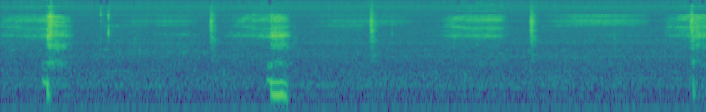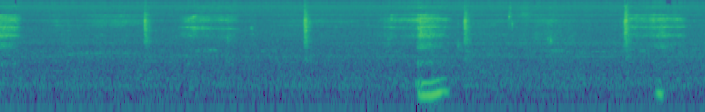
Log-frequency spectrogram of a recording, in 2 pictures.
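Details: Corgi fast asleep under a cover: soft, low snorting snores at irregular intervals, about five in eighteen seconds, over quiet room hiss; dog snoring.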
